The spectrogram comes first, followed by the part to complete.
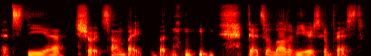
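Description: Low-voiced man from Singapore, relaxed. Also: normal speed, no echo. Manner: relaxed and reflective, frequent small laughs and restarts. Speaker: guest. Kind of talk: casual interview conversation.

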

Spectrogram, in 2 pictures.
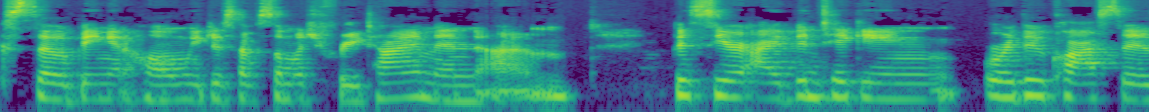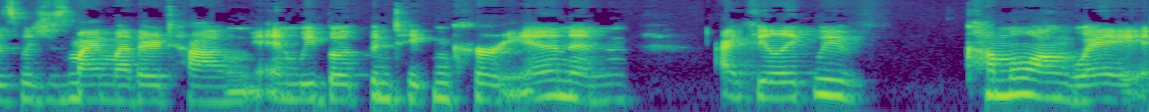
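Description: A woman guest on a casual podcast chat, speaking thoughtfully with frequent pauses. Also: medium pitch, pushed and bright, poor audio.

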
